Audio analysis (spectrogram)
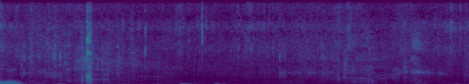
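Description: Goats bleat among a farm herd outdoors, a few short bleats early and around the middle, fairly near, with people talking and rustling in between.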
